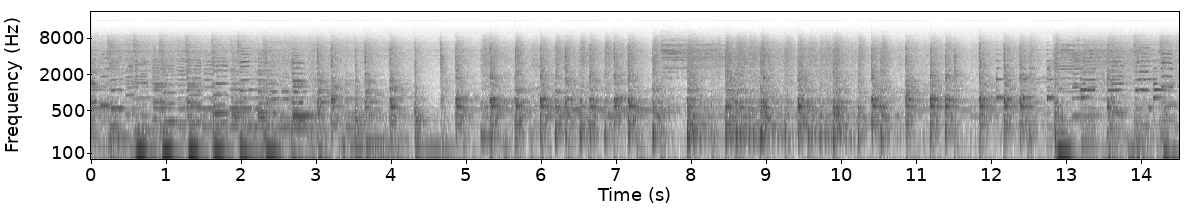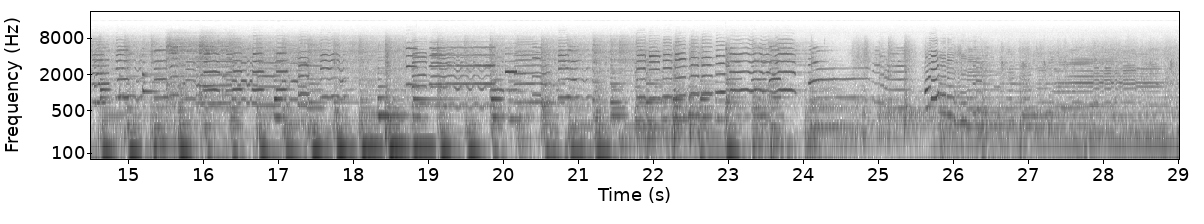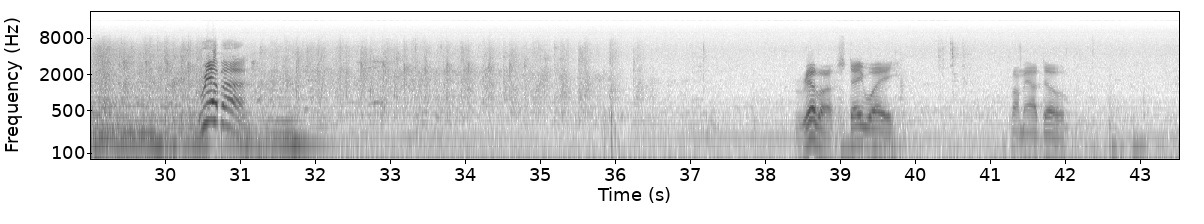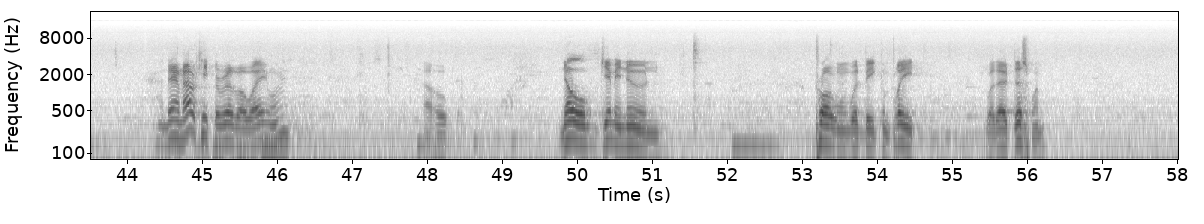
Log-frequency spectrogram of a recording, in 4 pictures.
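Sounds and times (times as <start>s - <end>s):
snare and cymbal strokes: 0.0s - 30.6s
swing jazz band playing: 0.0s - 34.1s
voice calling out: 30.4s - 31.2s
string bass: 52.0s - 52.9s.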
